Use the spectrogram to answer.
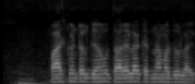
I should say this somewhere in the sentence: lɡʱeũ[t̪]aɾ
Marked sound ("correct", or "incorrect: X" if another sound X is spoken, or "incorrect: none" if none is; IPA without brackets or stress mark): correct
